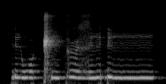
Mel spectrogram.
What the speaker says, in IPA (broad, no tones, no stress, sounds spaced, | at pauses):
ɾ i w o ǁ i ɡ ʏː z i ɗ iː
